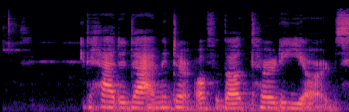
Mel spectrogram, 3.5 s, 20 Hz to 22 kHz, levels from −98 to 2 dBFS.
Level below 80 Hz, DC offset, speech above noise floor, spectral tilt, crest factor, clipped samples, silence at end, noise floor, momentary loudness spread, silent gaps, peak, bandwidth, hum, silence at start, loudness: -66 dBFS; under 0.1%; 34 dB; -4.5 dB/octave; 18 dB; under 0.1%; 0 s; -66 dBFS; 5 LU; none; -14 dBFS; 15.5 kHz; none; 0.8 s; -32 LUFS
